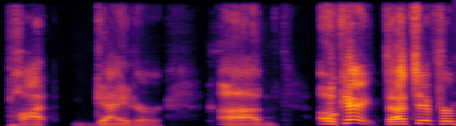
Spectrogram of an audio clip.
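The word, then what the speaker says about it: Potgieter: Kyle guer guer porer like come on guys pronounce the name right pot guer um okay that's it for me I don't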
